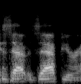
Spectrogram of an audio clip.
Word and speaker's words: Zapier: So on the Zapier side, I say Zapier as in Zapier makes you happier. That's how I remember the pronunciation.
